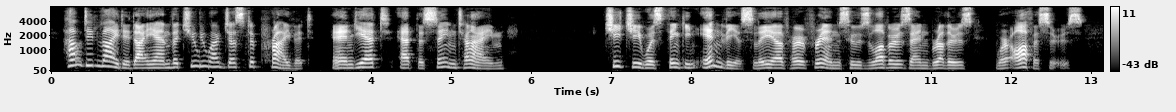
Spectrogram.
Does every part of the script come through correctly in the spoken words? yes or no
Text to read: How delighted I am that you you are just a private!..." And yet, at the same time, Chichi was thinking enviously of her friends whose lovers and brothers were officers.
yes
